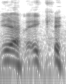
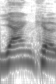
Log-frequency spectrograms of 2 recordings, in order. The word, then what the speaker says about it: YNCK: I mean, he says it's Yannick, but there's no way that YNCK is pronounced Yannick. To be fair, I mean, I know Sadakist obviously mentioned Yanko yesterday, and I remember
